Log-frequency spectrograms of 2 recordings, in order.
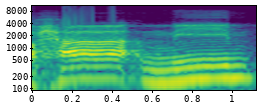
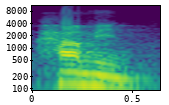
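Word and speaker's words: حم: survei dimulai dengan Hamim Bagaimana cara pengucapan HAM yang benar Hadi baca dua harakat dan mebaca 6 harakat Hamin jika ada membaca ayat ini Hamim atau hakmin maka ini merupakan kesalahan dalam pengucapan Hamim yang benar sekali lagi ucapan H2 harakat dan minum Arahkan Hamin sekali bisa ucapkan Hamin demikian lintasan tajwid pada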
